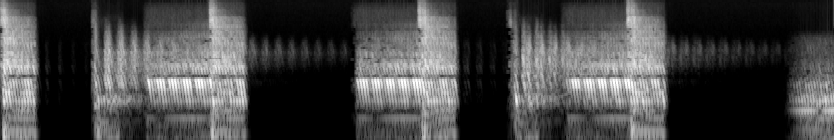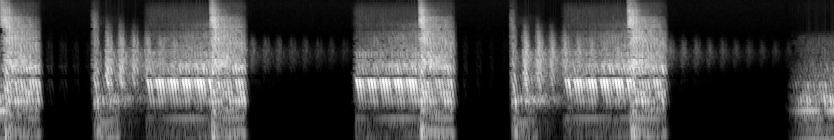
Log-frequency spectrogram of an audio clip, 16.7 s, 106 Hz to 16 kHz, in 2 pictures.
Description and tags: Pew loop (115bpm)
Loop made by chopping up prepared piano samples, pitching those and putting a granular delay on top of that.
airy, industrial, resonator, rhythmic, techno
